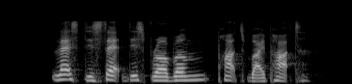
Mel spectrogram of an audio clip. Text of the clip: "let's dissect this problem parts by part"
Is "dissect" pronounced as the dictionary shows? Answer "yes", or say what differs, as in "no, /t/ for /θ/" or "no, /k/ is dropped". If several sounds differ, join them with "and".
no, /k/ is dropped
